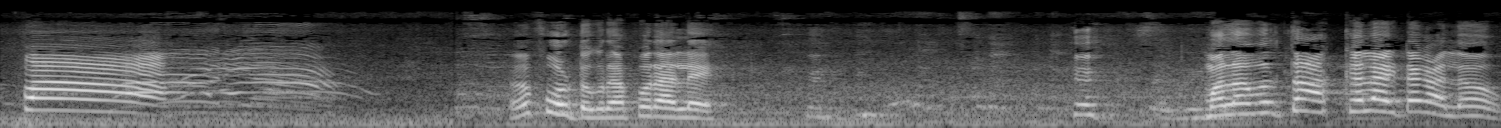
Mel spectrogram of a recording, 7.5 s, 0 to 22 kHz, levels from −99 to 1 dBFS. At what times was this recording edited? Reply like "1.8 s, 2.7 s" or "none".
2.2 s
